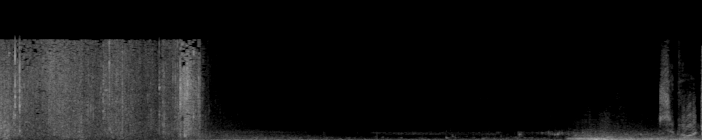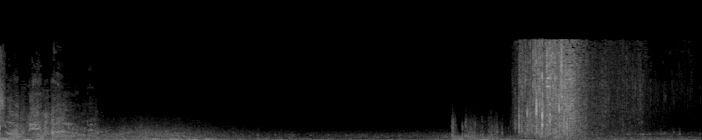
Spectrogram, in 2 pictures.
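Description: Water splashes loudly.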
